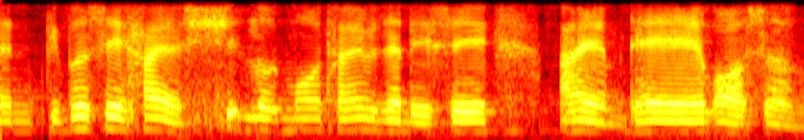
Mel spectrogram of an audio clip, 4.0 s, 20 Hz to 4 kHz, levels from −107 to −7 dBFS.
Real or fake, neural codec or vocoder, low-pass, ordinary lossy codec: fake; codec, 44.1 kHz, 7.8 kbps, Pupu-Codec; 3.6 kHz; none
